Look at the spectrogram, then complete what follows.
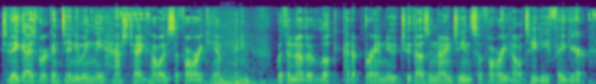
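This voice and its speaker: A young man with a cold, hosting a casual, enthusiastic toy review video full of fillers and quick asides. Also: medium pitch, steady tone, a little hiss or hum. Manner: enthusiastic, chatty, frequent fillers. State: sick, voice affected. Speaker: toy reviewer, channel host.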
